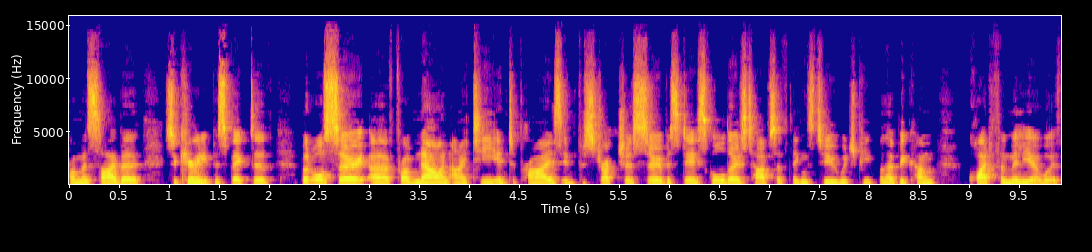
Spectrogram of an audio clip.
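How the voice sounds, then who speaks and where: A woman with a South African accent speaks at a medium pitch and a fairly quick pace on a very clean recording with a silent background. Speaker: cybersecurity executive. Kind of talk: interview.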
